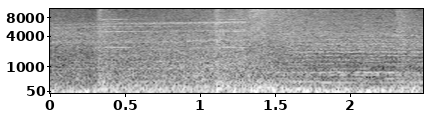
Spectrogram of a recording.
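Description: Loud film-trailer sound design: a dense, heavy rumble with a few sharp hits, the first just after the start and two more about a second in.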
